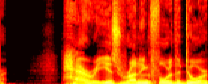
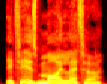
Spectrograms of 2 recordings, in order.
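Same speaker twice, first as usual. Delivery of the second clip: high, indignant insistence; furious; 11 semitones higher than usual. A narrator's reading. Harry furiously claiming his letter, high voice. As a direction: claim what is yours. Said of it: "Harry says furiously".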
